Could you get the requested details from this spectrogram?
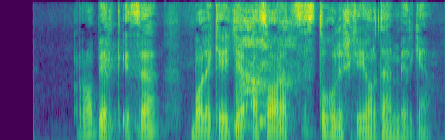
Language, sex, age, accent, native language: Uzbek, male, 18-24, Toshkent shahri, Uzbek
